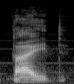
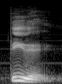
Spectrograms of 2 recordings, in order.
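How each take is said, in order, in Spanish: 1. Se dice con sonidos de estilo inglés. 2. Se dice con sonidos de estilo español. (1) "no Tide" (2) "el jabón Tide"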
